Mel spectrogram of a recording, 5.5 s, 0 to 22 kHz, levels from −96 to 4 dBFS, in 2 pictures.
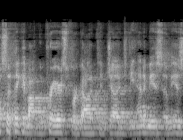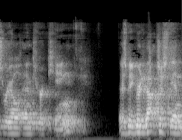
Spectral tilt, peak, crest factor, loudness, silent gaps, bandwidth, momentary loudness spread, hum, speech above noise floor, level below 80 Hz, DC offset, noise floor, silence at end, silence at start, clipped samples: -2.5 dB/octave; 0 dBFS; 18 dB; -17 LUFS; none; 13 kHz; 9 LU; none; 42 dB; -64 dBFS; under 0.1%; -59 dBFS; 0 s; 0 s; under 0.1%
